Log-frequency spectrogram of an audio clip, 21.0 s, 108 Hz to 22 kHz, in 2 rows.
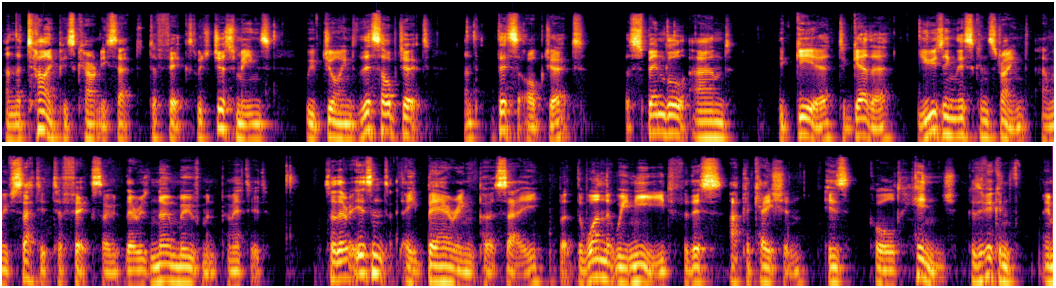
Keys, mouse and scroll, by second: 2.6 right click, 9.2 right click, 13.4 click, 19.6 click.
